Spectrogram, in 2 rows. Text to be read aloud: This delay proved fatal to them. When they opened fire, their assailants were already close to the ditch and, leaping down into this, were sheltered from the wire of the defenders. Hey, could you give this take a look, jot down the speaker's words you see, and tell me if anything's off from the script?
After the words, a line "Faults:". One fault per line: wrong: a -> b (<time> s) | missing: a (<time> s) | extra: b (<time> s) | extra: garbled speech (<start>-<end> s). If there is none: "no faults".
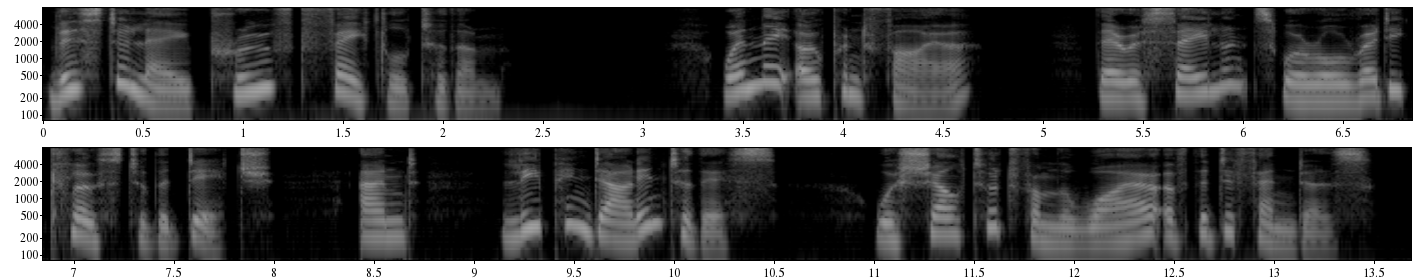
This delay proved fatal to them. When they opened fire, their assailants were already close to the ditch and, leaping down into this, were sheltered from the wire of the defenders.
Faults:
no faults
